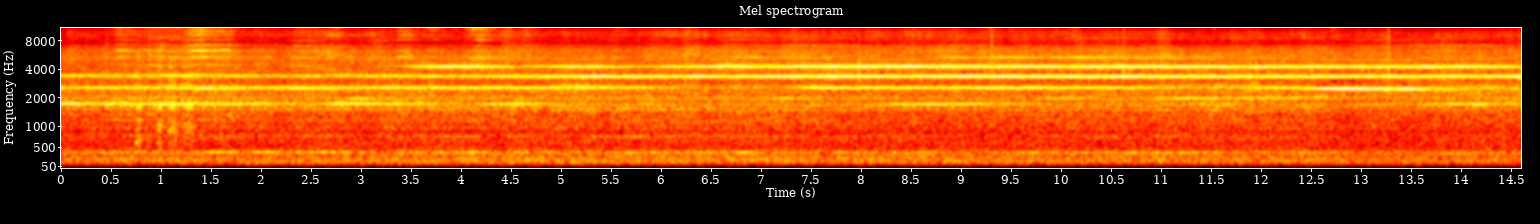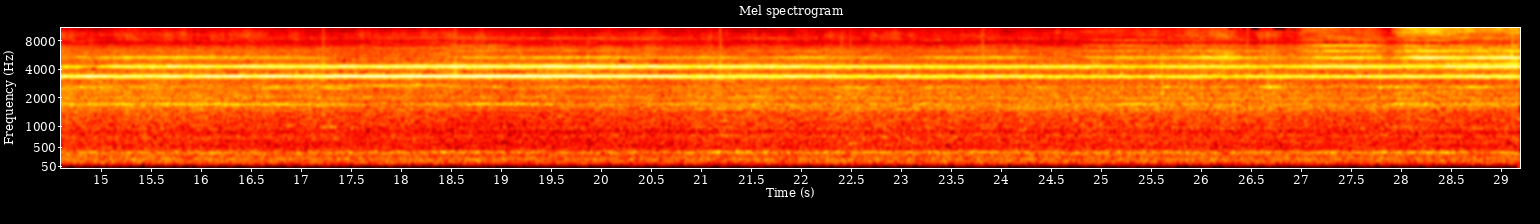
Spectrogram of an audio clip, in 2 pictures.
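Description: Freight train hopper cars rolling around a tight curve, their steel wheels squealing against the rails in several steady high tones over a low rolling rumble.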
